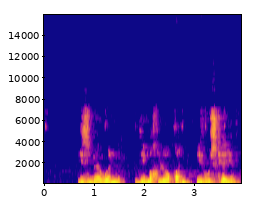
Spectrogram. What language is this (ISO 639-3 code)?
kab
